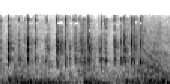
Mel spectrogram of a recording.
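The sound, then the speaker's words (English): Typing on a computer keyboard, with many rapid, uneven clicking keystrokes in quick succession over a faint low rumble. “Jesus Christ, over there typing a novel”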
